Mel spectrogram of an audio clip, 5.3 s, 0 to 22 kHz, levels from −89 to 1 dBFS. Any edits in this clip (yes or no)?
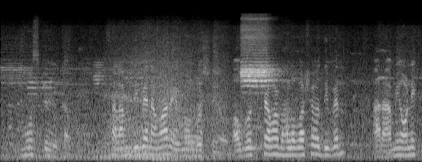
yes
